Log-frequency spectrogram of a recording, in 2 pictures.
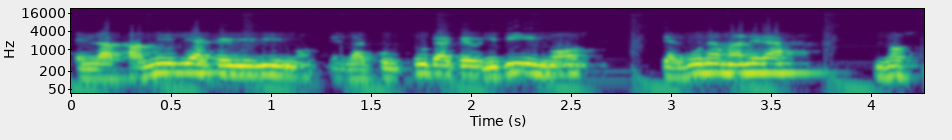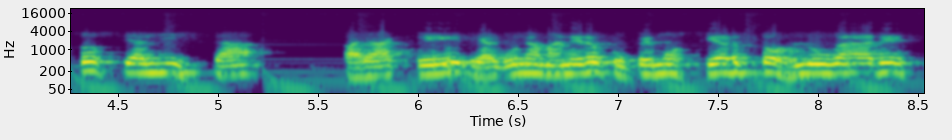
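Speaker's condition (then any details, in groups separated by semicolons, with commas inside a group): No condition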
